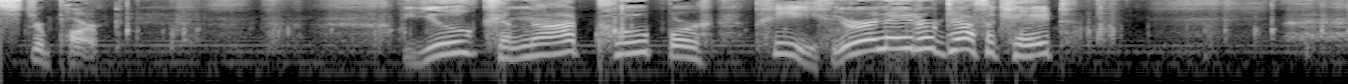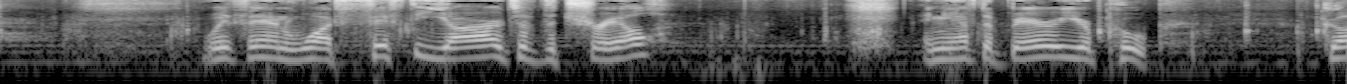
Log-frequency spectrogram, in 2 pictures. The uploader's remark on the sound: hikes down a Black Mountain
